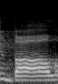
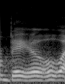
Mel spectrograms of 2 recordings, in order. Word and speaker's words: Baal: But you can say Baal or Baal. I think in the Greek it's a short A.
